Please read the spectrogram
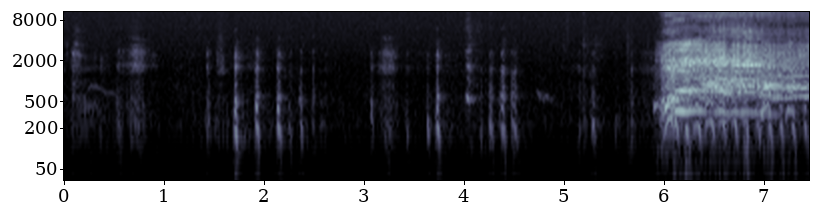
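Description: Scattered soft chuckles, then about six seconds in a sudden loud burst of laughter lasting over a second.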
